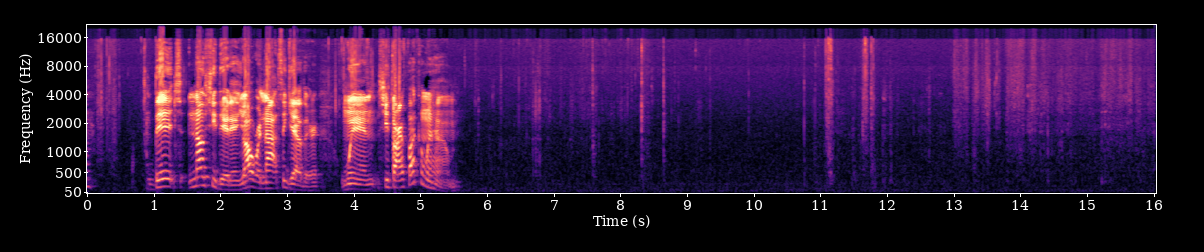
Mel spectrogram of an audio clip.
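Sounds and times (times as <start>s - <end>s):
soft rustle: 0.0s - 1.0s, 5.7s - 10.1s, 10.7s - 16.0s
soft chewing: 5.7s - 10.1s.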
